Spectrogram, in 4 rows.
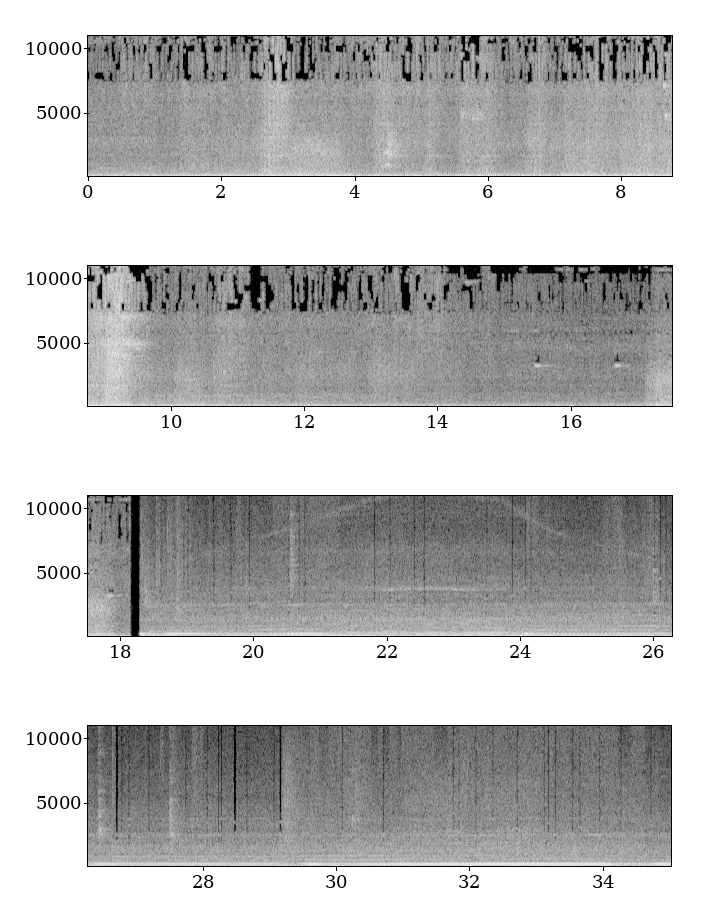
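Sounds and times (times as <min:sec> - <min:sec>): bus engine and tyre noise: 0:00.0 - 0:35.0.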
